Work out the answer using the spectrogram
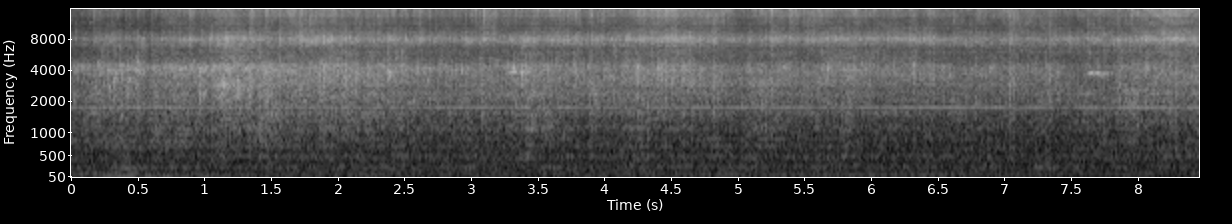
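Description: Wet blended spice paste sizzling in hot oil in a wok as its water cooks off, with a spatula scraping and stirring it against the pan.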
